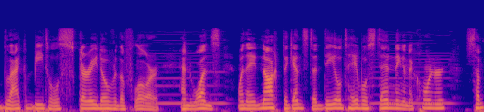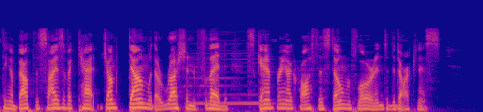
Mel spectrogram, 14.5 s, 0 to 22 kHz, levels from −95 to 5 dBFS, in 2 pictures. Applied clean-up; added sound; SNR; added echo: classical method log-MMSE.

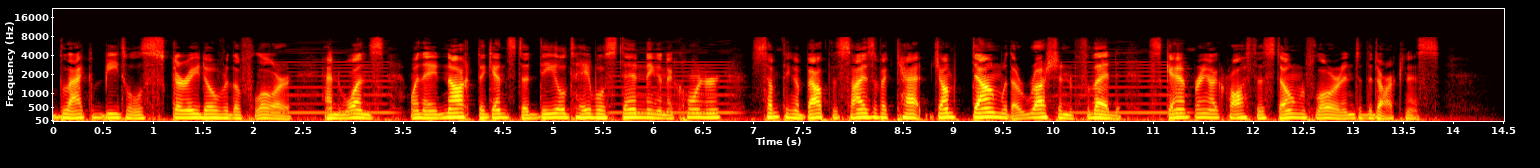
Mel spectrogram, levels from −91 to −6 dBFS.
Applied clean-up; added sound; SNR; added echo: none; Bowed string instrument; 19 dB; none.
